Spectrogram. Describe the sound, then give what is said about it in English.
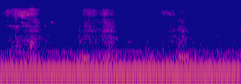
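Crisp, crunchy chewing of potato chips in three or four bright, crackling bursts, paced slowly over a steady low electrical hum, with no talking. “Here's potato chips chewing a bunch.”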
